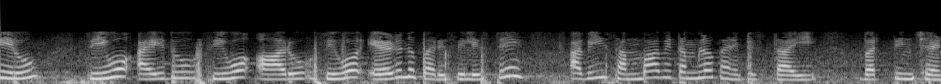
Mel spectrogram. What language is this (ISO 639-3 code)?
tel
